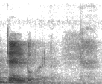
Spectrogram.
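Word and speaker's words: Pteridophyta: English में लिखते हैं पी से स्टार्ट करते हैं पी इसमें साइलेंट होता है तो टेरिडोफाइटा क्या पढ़ते टेरिडोफाइटा इनमें क्या होता है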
